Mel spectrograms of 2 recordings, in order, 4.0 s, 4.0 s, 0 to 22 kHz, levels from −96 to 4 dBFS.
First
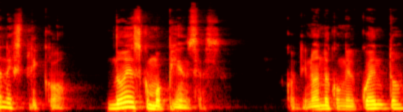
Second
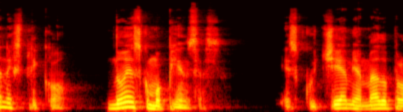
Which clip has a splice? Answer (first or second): first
